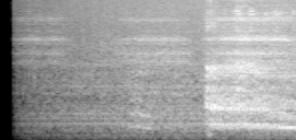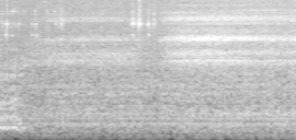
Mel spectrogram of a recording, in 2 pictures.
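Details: Cavalier King Charles Spaniel puppies about three weeks old practising their first growls; soft, squeaky, cooing little rumbles with a brief tonal whine near the middle, far from menacing, over quiet breathy background.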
